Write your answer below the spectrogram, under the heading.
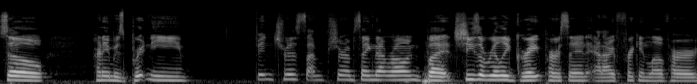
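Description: A man with a Midwestern accent speaks at a moderate pace in a high pitch with fairly even intonation. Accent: Midwestern-sounding American. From California Central Valley. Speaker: graduating student. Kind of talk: casual chat.

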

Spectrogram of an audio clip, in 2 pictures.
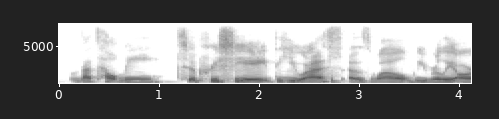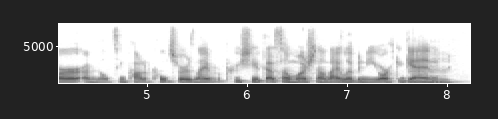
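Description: A plain, everyday voice moves along at a fairly quick pace. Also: woman, fairly low pitch for a woman, fairly even intonation. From US, Chinese-American family. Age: 20s. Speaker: nurse, language program alumna. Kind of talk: interview.

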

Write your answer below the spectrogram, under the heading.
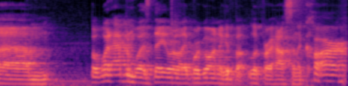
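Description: There is audible room echo around this man's voice. Noticeable background noise runs underneath. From Cyprus. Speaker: film director and screenwriter. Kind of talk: casual chat.

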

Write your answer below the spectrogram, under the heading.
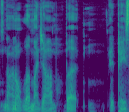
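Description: Vocal fry and a dark, mellow tone come through in an American accent at a fairly slow pace. The sound is dry and close with no echo, on a very clean recording with a silent background. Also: man. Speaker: guest, host's brother. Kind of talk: casual chat.

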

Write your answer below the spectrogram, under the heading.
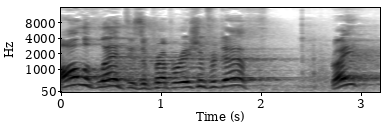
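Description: An extremely high-pitched man's voice in an animated tone, with audible room echo and noticeable background noise. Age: 40s. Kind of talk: sermon.

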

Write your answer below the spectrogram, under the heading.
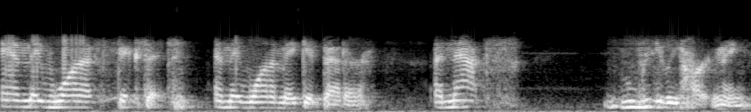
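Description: In a room with audible echo, a woman with a fairly low pitch speaks at a moderate pace with ordinary pitch variation and long, frequent pauses. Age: 40s. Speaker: journalist and author. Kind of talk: interview. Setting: phone call.

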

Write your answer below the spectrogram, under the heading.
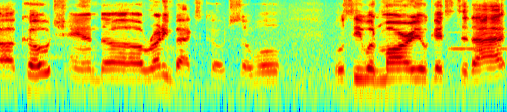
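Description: A man's fairly high voice, flat and monotone, at a fairly slow pace, dry and close with no echo, over noticeable background noise. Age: 40s. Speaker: sports journalist covering college football. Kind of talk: casual chat.

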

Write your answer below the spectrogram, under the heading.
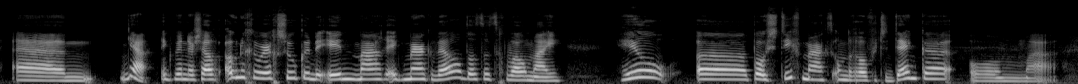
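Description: In a very clean recording with a silent background, a woman talks at a very slow pace with a high pitch and lively intonation. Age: 30s. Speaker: vlogger and podcaster. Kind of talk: casual monologue.

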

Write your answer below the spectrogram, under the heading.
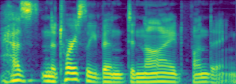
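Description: An unremarkable speaking voice from a man with an American accent, medium-pitched with ordinary pitch variation, on a very clean recording with a silent background. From northern Utah. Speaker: professor. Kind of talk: casual chat.

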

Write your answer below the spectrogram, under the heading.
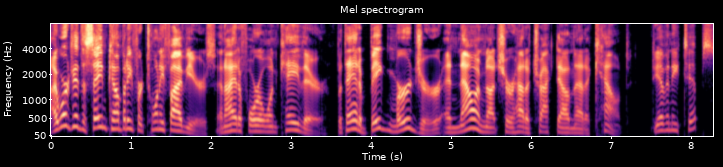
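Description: On a very clean recording with a silent background, a man talks at a very fast pace with hardly any pauses, using a high, bright, sharp voice with very wide pitch swings. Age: 60s. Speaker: radio show host. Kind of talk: sponsored radio talk show.

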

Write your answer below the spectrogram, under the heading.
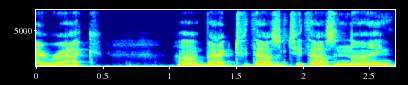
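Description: In a very clean recording with a silent background, a man with an American accent and a very deep, low pitch speaks at a fairly quick pace. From US Pacific Northwest, Tacoma. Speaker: retired army colonel, veteran. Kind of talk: casual interview. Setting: studio sound booth.

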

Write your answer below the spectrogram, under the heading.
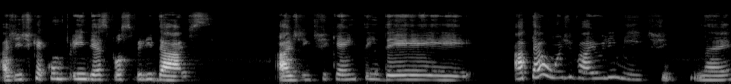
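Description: Here is an unremarkable speaking voice from a woman with a fairly high pitch. She speaks at a fairly slow pace with ordinary pitch variation. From Bahia, Brazil. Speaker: fashion designer and atelier owner. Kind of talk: interview.

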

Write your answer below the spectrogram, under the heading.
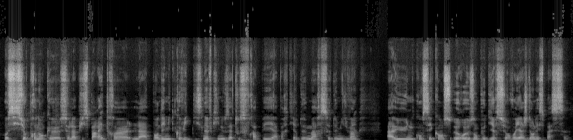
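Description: A man's dark, mellow voice at a fairly low pitch moves at a fairly slow pace with ordinary pitch variation. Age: 40s. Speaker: podcast team member and nurse. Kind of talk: casual chat, master of ceremonies.

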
